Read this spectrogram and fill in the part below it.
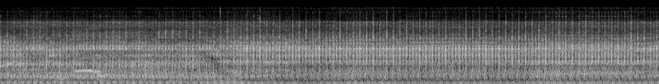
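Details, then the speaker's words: Honda Beat FI scooter, repaired less than a month ago, rough even at idle; tinny, uneven rattle of about three ticks a second over the running engine, suspected from the CVT roller housing; CVT roller housing rattle. "sepertinya suaranya di area Denise rasa ini di area Suzuki Jepang atau rumah roller suaranya ke meletek kayak gini"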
